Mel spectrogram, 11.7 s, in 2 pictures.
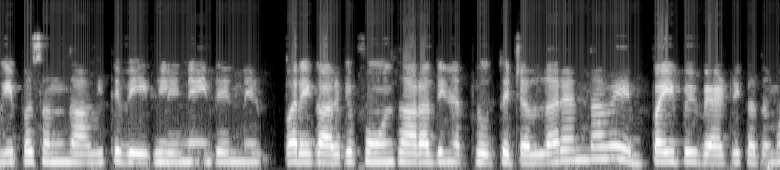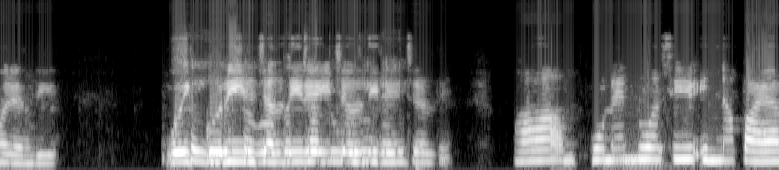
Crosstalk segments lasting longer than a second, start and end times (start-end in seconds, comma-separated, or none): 7.2-8.9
